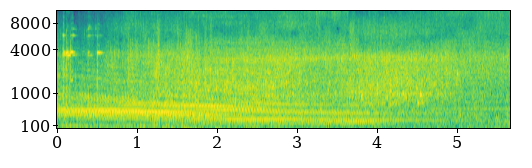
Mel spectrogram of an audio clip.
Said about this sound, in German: Passt auf! Das Löschflugzeug wirft Wasserbomben!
